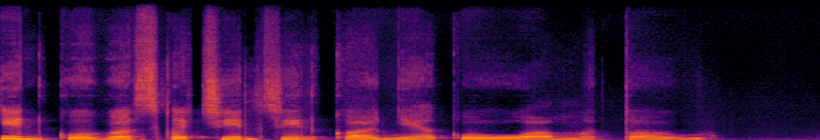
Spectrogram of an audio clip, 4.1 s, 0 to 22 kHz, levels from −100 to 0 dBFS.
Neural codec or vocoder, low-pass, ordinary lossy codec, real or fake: codec, 44.1 kHz, 2.6 kbps, DAC; none; none; fake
